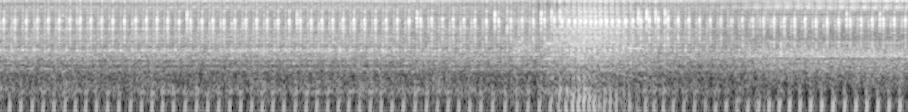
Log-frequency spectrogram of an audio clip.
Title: Valve Ticking Noise | Scooter Yamaha Mio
